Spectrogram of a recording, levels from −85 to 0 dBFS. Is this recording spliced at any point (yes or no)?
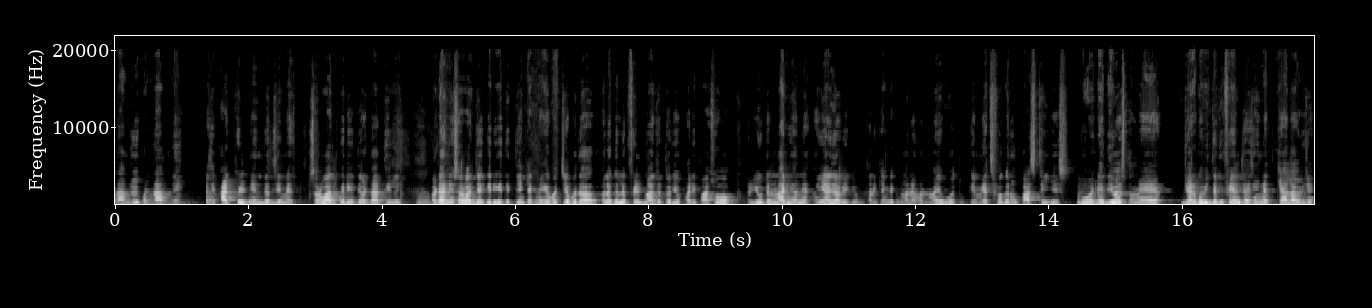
yes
